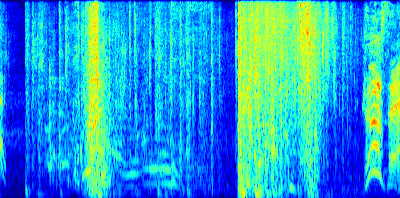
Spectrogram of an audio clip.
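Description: A heavy weapon strikes a body with loud thuds.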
